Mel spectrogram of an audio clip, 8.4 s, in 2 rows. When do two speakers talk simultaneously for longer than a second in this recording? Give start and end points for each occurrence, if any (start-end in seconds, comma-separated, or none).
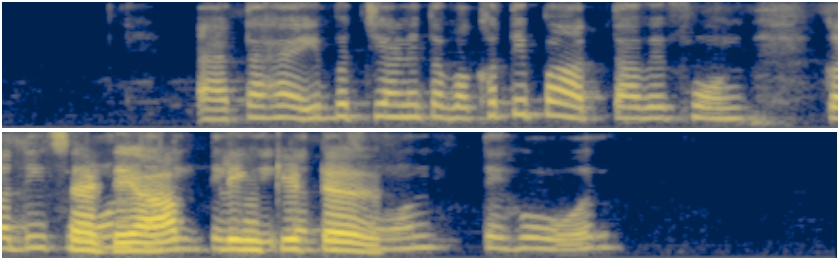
4.5-6.2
